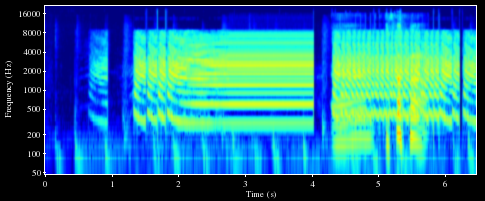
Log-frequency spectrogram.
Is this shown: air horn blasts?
yes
